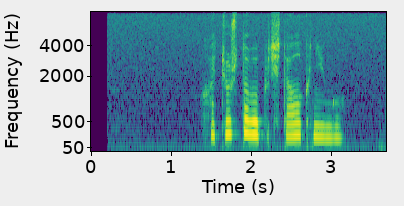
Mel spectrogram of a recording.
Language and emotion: Russian, neutral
